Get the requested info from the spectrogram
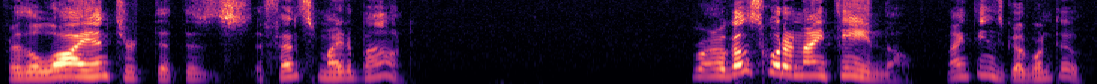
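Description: A man's voice: high-pitched, animated, normal speed, no echo. Man in his fifties preaching, dry sound. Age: 50s. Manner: conversational, teasing the congregation by name. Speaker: pastor. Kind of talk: sermon. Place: church.

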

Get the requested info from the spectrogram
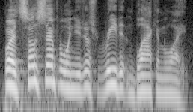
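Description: A man's voice: a little high, expressive, a little fast, no echo. A pastor in his fifties giving a conversational sermon, teasing members of the congregation by name. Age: 50s. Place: church.

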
